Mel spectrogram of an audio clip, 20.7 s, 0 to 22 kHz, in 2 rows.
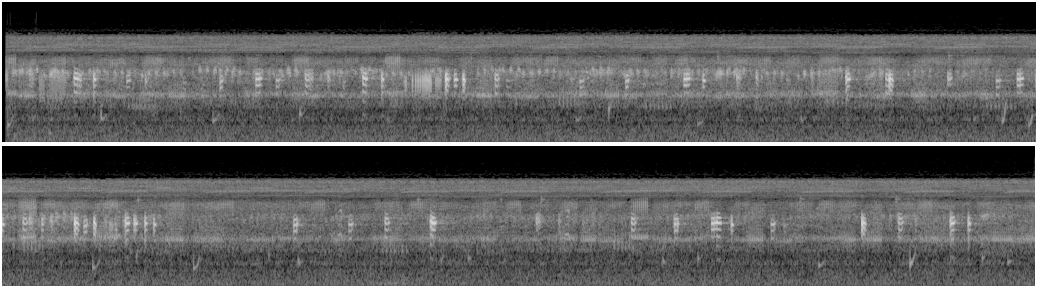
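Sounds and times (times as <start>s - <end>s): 
Sphaenorhynchus lacteus frog calling: 0.0s - 20.6s.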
